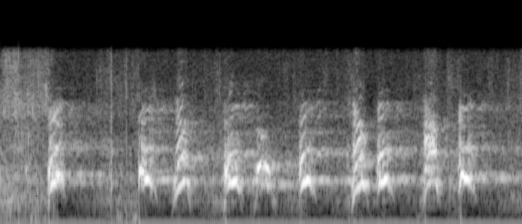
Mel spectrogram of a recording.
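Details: Dokota, a female dog at Board's Crossing on the Stanislaus River, California, barks repeatedly on Father's Day; about nine tonal, slightly yelping barks in five seconds, some in close pairs, with a steady hiss behind.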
